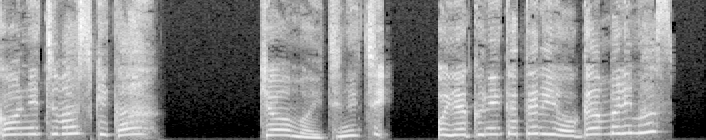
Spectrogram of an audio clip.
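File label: Japanese, Voice; GF Alarm; STG44Mod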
